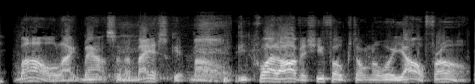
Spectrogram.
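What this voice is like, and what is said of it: Southern US (Alabama) accent. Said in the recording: “one Alabamian ... The southern lilt makes for pretty easy listening”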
